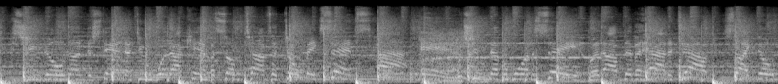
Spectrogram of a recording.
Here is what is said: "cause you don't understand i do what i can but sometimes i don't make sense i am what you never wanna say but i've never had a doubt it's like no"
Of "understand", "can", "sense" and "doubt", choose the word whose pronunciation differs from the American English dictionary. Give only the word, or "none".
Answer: doubt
